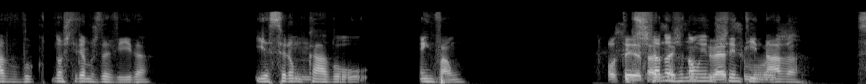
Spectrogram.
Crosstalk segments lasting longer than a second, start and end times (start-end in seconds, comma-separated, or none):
6.2-8.0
